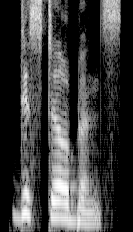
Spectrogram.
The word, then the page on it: disturbance: Indian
